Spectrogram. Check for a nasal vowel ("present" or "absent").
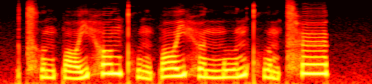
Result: absent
